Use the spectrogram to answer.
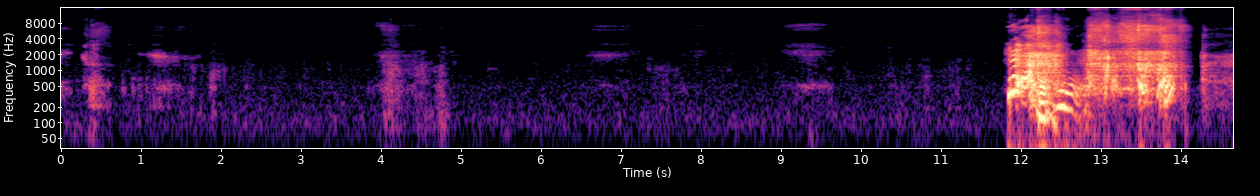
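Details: Near silence with faint breaths, then one person's loud, explosive sneeze with a second burst trailing off; sneeze.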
